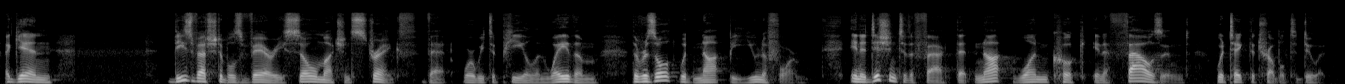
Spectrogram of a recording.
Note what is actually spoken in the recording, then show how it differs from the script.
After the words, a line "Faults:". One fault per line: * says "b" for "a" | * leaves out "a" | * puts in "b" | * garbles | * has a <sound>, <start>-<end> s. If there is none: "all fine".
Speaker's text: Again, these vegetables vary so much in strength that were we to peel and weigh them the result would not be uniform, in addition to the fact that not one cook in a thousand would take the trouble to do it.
Again, these vegetables vary so much in strength that were we to peel and weigh them the result would not be uniform, in addition to the fact that not one cook in a thousand would take the trouble to do it.
Faults:
all fine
